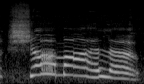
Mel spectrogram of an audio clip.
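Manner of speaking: high, loud greeting that cracks. Real, not acted. Streamer greeting Sharma as they arrive, voice cracking. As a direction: call out hello with the voice cracking. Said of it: "Oh, voice crack".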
